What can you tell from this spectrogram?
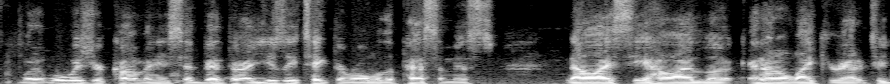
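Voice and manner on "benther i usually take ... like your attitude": plain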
